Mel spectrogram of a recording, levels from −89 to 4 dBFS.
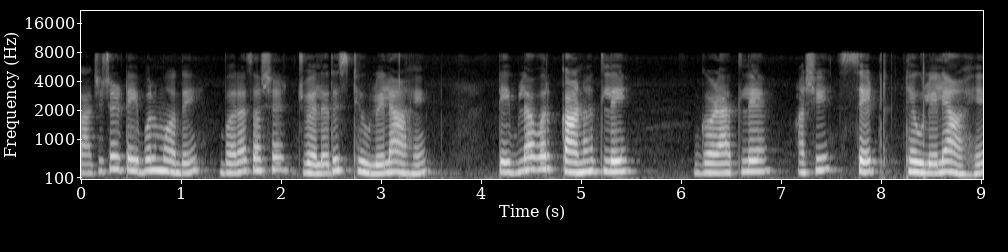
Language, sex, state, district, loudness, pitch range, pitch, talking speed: Marathi, female, Maharashtra, Solapur, -17 LUFS, 225-265 Hz, 240 Hz, 100 wpm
